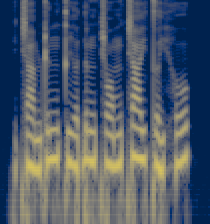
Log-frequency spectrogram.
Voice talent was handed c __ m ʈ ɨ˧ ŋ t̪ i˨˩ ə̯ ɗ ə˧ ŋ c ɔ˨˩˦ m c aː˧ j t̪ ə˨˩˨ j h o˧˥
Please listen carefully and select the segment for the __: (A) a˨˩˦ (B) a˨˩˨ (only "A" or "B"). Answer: B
